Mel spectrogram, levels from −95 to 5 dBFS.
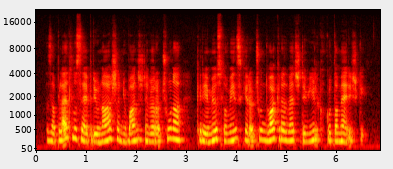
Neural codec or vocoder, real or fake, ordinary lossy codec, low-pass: none; real; none; 19.8 kHz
